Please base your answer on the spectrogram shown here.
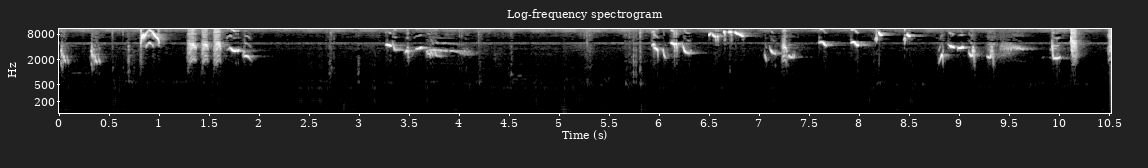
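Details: Greater green leafbird singing to set off reluctant birds: loud chirp bursts, a run of slurred whistles, a quieter gap, then rapid repeated chirping notes toward the end, over a thin steady high hum.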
